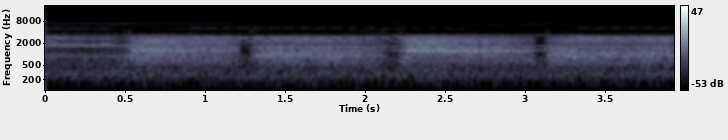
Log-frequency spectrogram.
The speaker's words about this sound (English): You heard the screech. You heard the phone ring. You heard it all.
